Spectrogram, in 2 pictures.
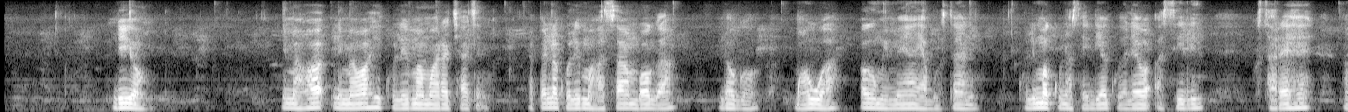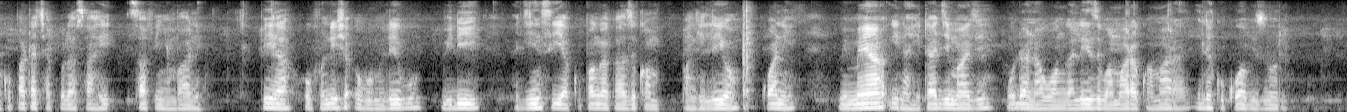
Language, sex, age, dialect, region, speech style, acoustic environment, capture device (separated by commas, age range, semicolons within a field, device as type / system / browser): Swahili, male, 25-34, Kenya - Nairobi Sheng-influenced, Kenya, tired, appliances, mobile / Linux / Chrome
